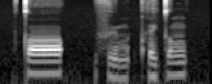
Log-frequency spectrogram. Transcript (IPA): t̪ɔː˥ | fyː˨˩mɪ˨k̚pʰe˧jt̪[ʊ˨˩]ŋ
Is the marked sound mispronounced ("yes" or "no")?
yes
